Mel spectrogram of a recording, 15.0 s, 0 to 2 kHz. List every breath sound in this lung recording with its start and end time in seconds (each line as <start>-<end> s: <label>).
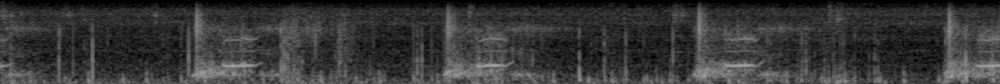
2.79-3.92 s: inhalation
3.21-3.90 s: wheeze
6.59-7.71 s: inhalation
7.09-7.69 s: wheeze
10.42-11.55 s: inhalation
10.86-11.46 s: wheeze
14.15-15.00 s: inhalation
14.64-15.00 s: wheeze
